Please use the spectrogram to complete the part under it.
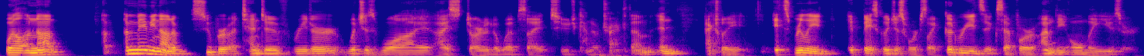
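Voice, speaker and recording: Speaking as a podcast guest in a casual interview, a middle-aged man with a deep, low voice talks at a moderate pace. He rambles in a relaxed, self-deprecating way, frequently restarting sentences, and sits slightly away from the mic.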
